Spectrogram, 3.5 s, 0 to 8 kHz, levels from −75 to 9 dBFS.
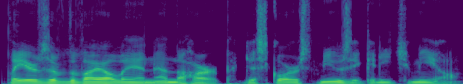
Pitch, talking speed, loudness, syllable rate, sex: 110 Hz, 205 wpm, -16 LUFS, 4.9 syllables/s, male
